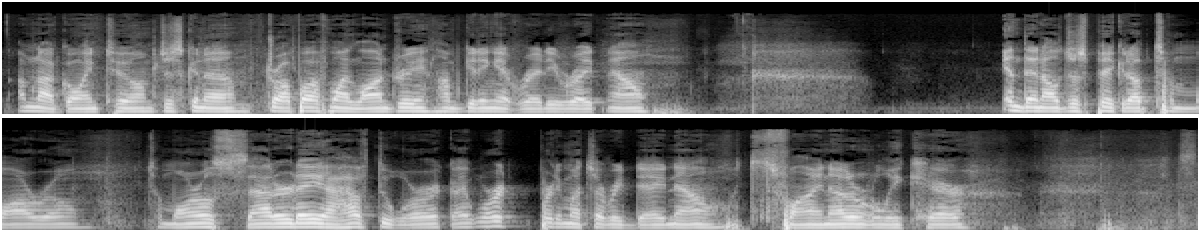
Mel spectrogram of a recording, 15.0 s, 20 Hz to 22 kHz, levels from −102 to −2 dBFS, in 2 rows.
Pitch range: 120-135 Hz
